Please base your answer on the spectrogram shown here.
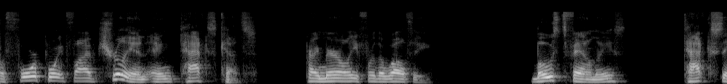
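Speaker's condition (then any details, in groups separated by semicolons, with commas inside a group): No condition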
